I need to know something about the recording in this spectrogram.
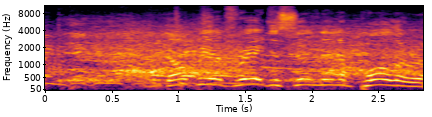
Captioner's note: crowd chatter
